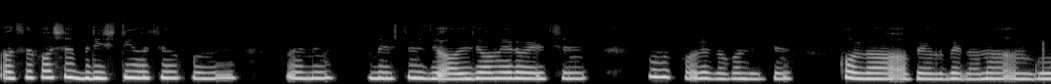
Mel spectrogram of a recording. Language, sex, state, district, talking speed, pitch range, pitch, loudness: Bengali, female, West Bengal, Malda, 90 wpm, 265-305 Hz, 280 Hz, -17 LUFS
